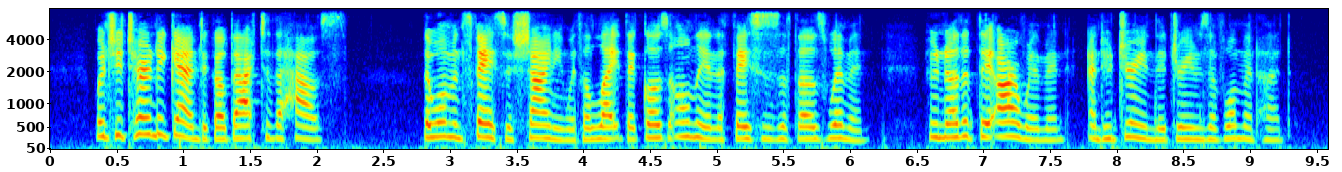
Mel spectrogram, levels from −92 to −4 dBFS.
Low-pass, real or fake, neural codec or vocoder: 7.2 kHz; real; none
